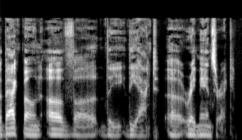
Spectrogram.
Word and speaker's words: Manzarek: That's how you say his name, by the way. – Manzarek. – Manzarek, yeah. – Okay. – Yeah, or Manzarek, I guess some people, but I was always taught it was Manzarek.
